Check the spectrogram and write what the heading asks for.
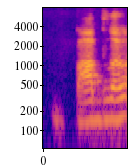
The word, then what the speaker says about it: Bois Blanc: They move down to the Bois Blanc Island, or Boblo Island, I think is how it's pronounced in the area, and then come back to basically adjacent to the Ottawas over in Windsor.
